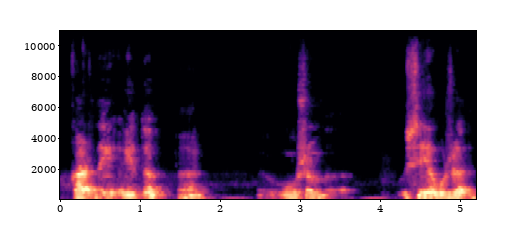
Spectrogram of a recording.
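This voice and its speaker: Speaking very slowly with long, frequent pauses, a woman uses a fairly high pitch and lively intonation. Noticeable background noise runs underneath. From Tatar, from Tatarstan. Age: 80s+. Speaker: rural villager, former collective farm worker. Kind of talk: interview answer. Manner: hesitant, halting.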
